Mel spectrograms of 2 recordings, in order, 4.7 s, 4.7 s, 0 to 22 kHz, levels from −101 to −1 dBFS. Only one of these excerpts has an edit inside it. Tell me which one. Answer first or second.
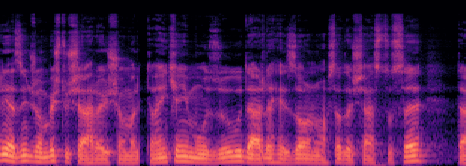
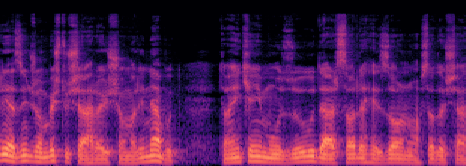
first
